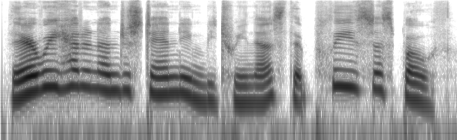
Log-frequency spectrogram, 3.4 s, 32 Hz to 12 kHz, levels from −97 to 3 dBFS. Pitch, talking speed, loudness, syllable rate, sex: 230 Hz, 190 wpm, -19 LUFS, 5.2 syllables/s, female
